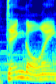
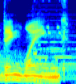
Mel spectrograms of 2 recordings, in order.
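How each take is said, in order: First: The name is said with three syllables. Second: The name is said with two syllables. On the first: The speaker calls it wrong. "I keep thinking it's Dingaling" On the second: The speaker calls it right. "not Dingling"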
